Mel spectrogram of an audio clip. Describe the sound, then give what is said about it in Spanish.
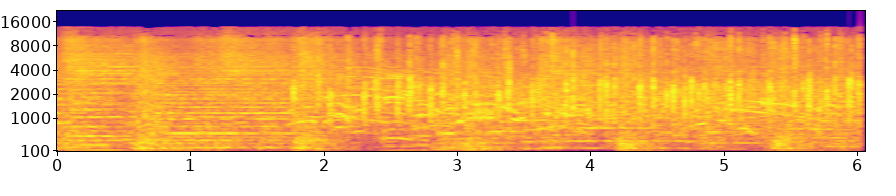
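Crowd applause in a Seville street during a Holy Week procession at night, a dense, continuous patter of clapping mixed with thuds and voices talking throughout. “a medio paso en la calle. Con aplausos es recibida ya por donde va.”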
